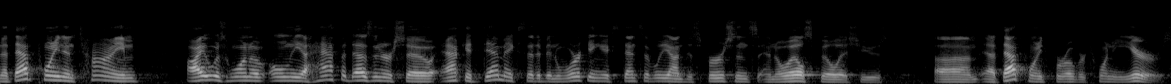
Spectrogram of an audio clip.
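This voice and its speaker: Set against a quiet background, an unremarkable speaking voice moves at a moderate pace with lively intonation. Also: man, fairly high pitch for a man. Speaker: professor and environmental toxicologist. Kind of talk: club talk. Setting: club meeting with microphone.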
